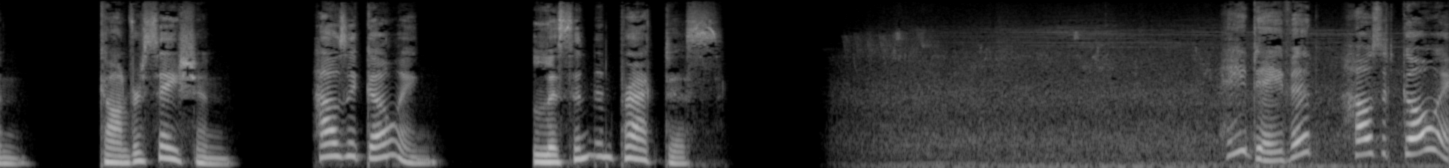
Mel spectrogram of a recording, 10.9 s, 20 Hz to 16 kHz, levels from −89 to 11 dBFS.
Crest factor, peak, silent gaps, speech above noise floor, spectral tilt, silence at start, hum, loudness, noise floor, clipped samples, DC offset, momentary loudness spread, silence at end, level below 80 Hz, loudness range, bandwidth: 20 dB; -4 dBFS; none; 64 dB; -4 dB/octave; 0 s; none; -22 LUFS; -86 dBFS; under 0.1%; under 0.1%; 24 LU; 0 s; -54 dBFS; 20 LU; 16 kHz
